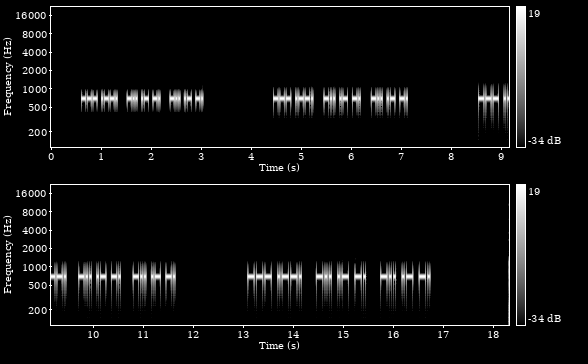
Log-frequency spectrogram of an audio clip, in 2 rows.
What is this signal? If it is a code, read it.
Morse code, heard as a keyed tone, about 36 wpm, 700 Hz. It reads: OP DAN DAN OP DAN DAN OP DAN DAN OP DAN DAN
